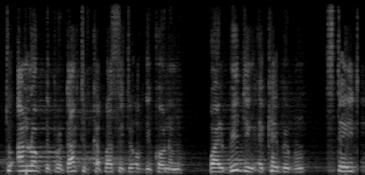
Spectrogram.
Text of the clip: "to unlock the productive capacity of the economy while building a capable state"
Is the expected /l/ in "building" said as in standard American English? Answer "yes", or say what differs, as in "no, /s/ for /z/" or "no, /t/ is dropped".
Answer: no, /l/ is dropped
